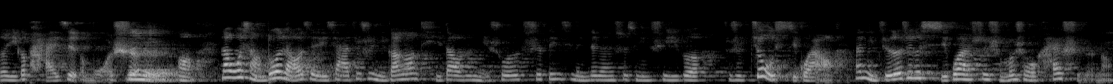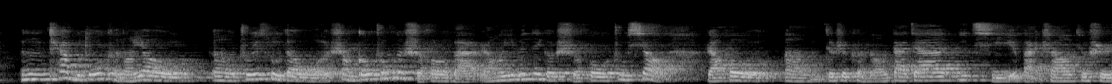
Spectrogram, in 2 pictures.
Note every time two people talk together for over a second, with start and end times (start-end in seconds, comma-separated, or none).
none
